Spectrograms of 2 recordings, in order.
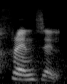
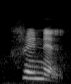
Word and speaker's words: Fresnel: Hello everyone, today we are going to discuss Fresnel diffraction. And I have to clear you the pronunciation of this word. It is actually not Fresnel, it is Fresnel. The S is silent, so it is called Fresnel diffraction.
